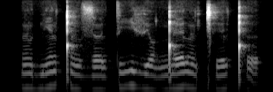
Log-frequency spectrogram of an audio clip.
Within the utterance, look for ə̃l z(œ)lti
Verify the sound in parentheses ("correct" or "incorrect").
correct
